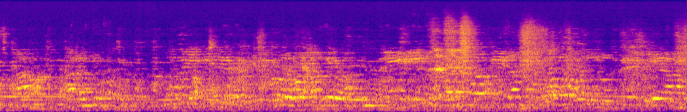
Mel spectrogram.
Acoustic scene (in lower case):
cafe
